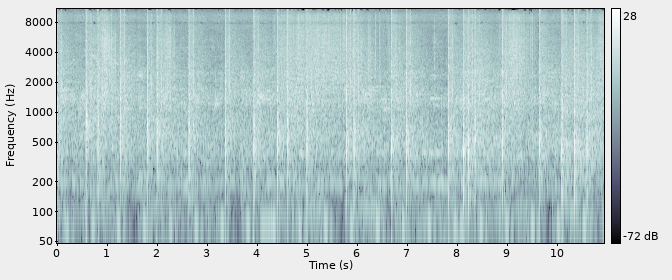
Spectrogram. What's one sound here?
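Fireworks burst with sharp bangs and pops, again and again.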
